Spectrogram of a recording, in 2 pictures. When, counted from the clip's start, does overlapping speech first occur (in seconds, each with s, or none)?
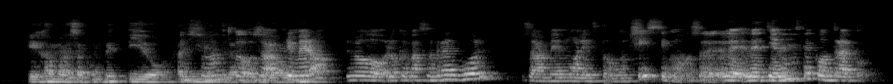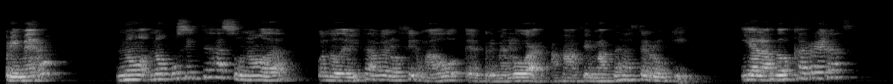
1.8 s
